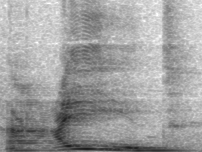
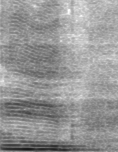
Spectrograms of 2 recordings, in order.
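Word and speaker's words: عيد: Eid. Eid. Happy Eid. Not Eid.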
